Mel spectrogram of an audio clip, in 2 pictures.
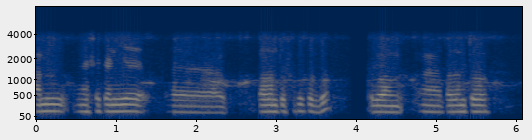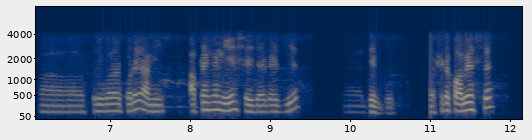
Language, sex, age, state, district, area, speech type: Bengali, male, 30-45, West Bengal, Birbhum, urban, conversation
